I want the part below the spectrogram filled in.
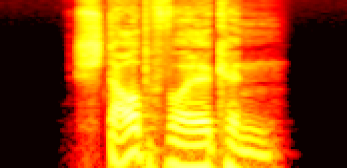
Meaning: plural of Staubwolke
- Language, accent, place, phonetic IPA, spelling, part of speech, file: German, Germany, Berlin, [ˈʃtaʊ̯pˌvɔlkn̩], Staubwolken, noun, De-Staubwolken.ogg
